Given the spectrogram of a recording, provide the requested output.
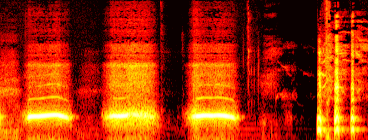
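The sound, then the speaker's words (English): A person imitates an owl with three long, breathy hoots, evenly spaced and fairly loud, followed by a brief burst of voice at the end. “You're going to make an owl noise, are you?”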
